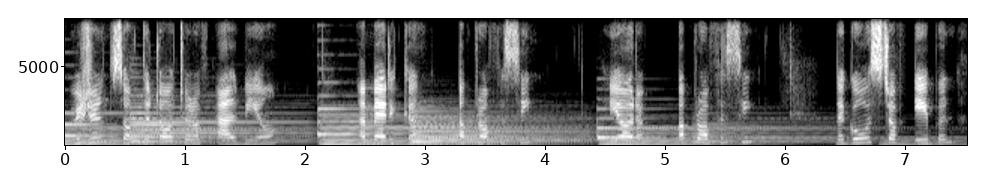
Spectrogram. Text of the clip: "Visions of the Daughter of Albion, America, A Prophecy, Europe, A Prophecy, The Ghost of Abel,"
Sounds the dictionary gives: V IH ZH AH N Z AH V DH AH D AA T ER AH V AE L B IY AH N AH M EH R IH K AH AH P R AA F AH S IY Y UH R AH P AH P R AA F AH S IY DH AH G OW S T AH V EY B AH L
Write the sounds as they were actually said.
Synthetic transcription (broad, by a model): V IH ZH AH N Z AH V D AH D AA T ER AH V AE L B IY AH AH M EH R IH K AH AH P R AA F AH S IY Y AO R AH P AH P R AA F AH S IY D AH G OW S T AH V EY B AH L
